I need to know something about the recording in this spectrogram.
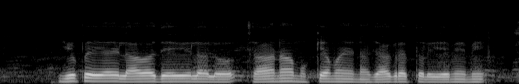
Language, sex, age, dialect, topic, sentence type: Telugu, male, 18-24, Southern, banking, question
